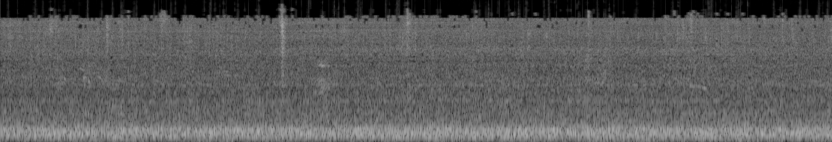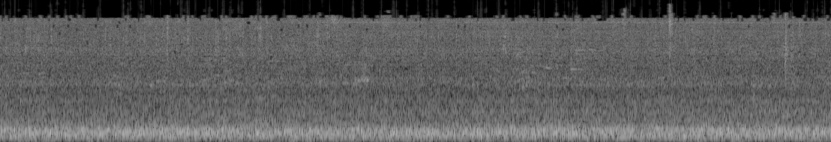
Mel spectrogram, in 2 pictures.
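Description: Steady cabin noise of an airplane in flight: the even, unbroken rush of engines and airflow heard from inside the cabin.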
